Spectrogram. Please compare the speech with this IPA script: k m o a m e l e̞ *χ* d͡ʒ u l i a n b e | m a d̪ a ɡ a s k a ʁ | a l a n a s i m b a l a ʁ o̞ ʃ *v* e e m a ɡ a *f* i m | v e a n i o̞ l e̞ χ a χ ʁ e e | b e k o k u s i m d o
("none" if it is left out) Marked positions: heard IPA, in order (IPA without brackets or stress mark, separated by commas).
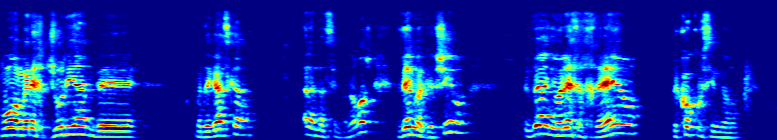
χ, v, ʃ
